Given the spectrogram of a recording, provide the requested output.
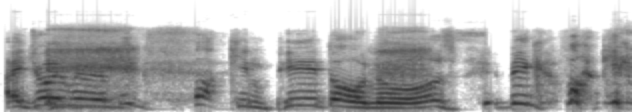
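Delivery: high, slow mock Scottish rant; hammed-up Scottish voice breaking into laughter; imitating Scottish accent. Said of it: "I do enjoy a good Scottish accent".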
